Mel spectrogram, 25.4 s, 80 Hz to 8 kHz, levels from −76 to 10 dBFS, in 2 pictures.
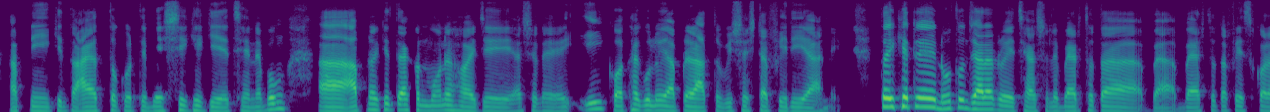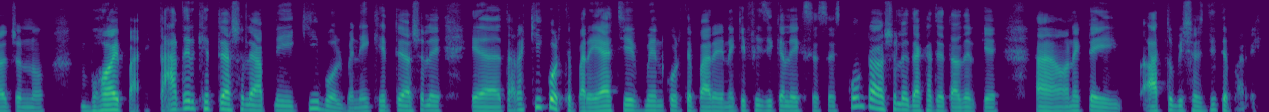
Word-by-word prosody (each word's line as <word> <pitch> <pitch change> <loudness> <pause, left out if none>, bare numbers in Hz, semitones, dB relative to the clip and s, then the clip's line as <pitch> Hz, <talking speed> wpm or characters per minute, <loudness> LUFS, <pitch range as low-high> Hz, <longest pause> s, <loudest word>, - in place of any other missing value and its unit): আপনি 120 - -5 0.2
কিন্তু 120 -2 -6
আয়ত্ত 115 +2 +1
করতে 120 +1 -3
বেশ 115 -1 0
শিখে 135 -2 -1
গিয়েছেন 110 +1 -2
এবং 155 +6 +4 0.5
আ - - +7 0.3
আপনার 150 +5 0
কিন্তু 150 -2 -2
এখন 140 0 -3
মনে 135 +2 +1
হয় 115 -2 +2
যে 115 - -1 0.3
আসলে 115 0 -8 0.5
এই 170 - +2 0.2
কথাগুলোই 130 +1 +1
আপনার 115 0 +1
আত্মবিশ্বাসটা 110 +1 -4
ফিরিয়ে 110 -2 -2
আনে। - - -12 0.4
তো - - -21
এই 225 - +7
ক্ষেত্রে 235 -1 +8 0.2
নতুন 185 +4 +3
যারা 155 -1 +9
রয়েছে 120 0 0
আসলে 115 +2 -7
ব্যর্থতা 115 +2 -1 0.5
বা - - -1 0.2
ব্যর্থতা 105 +4 -2
ফেস 120 -2 -4
করার 110 -1 -1
জন্য 110 -2 -7 0.6
ভয় 140 +4 +6
পায়। - - -7 0.2
তাদের 185 +5 0
ক্ষেত্রে 175 -1 -3
আসলে 140 -1 -4
আপনি 130 - -11 0.2
কি 185 - -7 0.2
বলবেন? 100 -2 -7
এই - - -14
ক্ষেত্রে 130 +1 -5
আসলে 135 +4 -8 0.5
এ - - -1 0.3
তারা 150 - -5
কি 220 - -3
করতে - - +4
পারে? 110 0 -1 0.2
Achievement 125 -2 -5
করতে 130 -1 -5
পারে 115 0 +1
নাকি 115 +3 -7
ফিজিক্যাল 125 -1 -6
এক্সারসাইজ 120 0 -11
কোনটা 230 -2 -1
আসলে 155 -1 -4
দেখা 125 +1 -1
যায় 120 - -3
তাদেরকে 110 0 -4 0.5
আ - - +4 0.2
অনেকটাই 120 -1 -3 0.5
আত্মবিশ্বাস 125 -1 -6
দিতে 145 - -4
পারে? - - -20
125 Hz, 160 wpm, -23 LUFS, 115-140 Hz, 0.6 s, যারা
